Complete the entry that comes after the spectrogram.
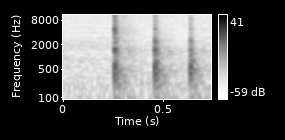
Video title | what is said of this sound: REVIEW BUILD QUALITY ADV 160 VERSI KONSUMEN - #tmcblog | dari plastik semuanya bisa dilihat dari hasil dari ketok kayak gini nih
